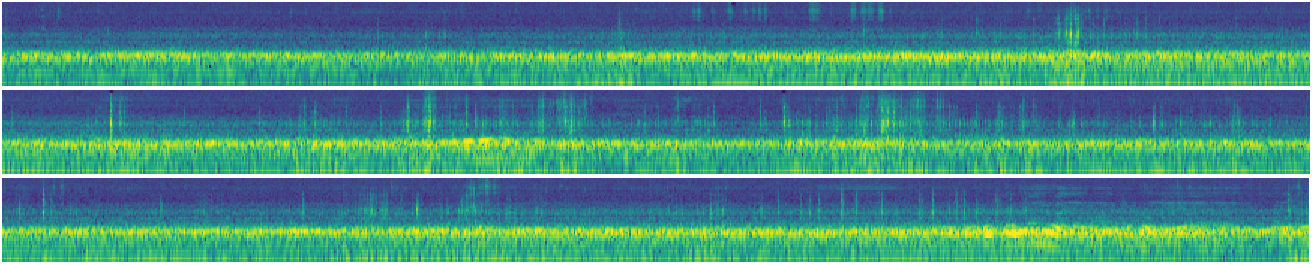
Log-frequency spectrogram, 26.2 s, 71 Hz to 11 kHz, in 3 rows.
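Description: Cabin noise of a Suzuki Jimny JB23 driving at a steady pace: its small turbocharged three-cylinder engine and road noise make a continuous rumble, with occasional sharp clicks scattered through it.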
